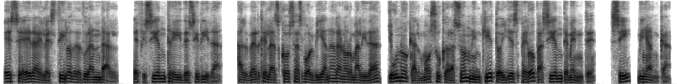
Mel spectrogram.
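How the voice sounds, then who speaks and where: A man narrating a story in a steady, even audiobook delivery. His voice is low, and the recording is dry with no room echo. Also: fairly quick.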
